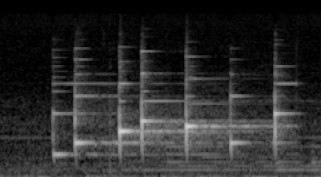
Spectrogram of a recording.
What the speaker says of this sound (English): here's a ringtone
